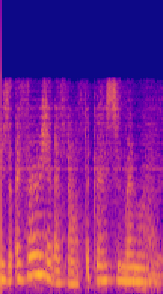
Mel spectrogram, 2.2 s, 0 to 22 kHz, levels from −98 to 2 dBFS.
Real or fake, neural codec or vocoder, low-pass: fake; codec, 44.1 kHz, 0.9 kbps, DAC; 7.2 kHz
